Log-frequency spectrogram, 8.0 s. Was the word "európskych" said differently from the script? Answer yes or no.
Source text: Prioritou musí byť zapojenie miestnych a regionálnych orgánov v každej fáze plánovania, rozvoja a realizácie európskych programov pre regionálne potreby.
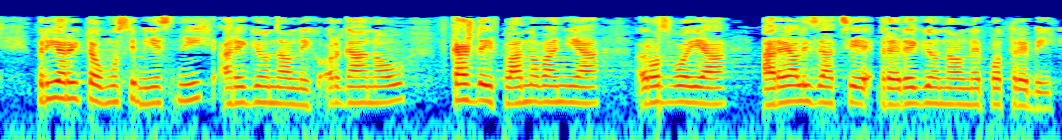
yes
